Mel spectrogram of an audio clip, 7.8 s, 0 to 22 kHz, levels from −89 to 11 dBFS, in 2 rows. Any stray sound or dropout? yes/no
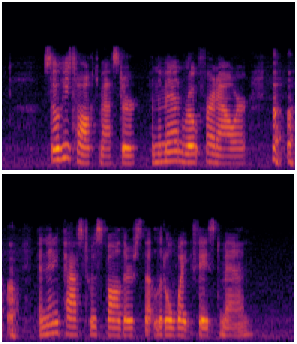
yes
